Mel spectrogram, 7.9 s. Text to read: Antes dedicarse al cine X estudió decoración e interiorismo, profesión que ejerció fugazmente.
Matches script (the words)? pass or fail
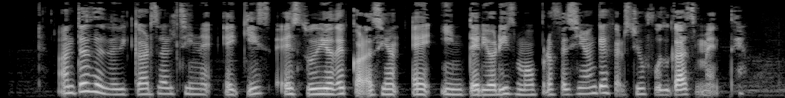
fail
